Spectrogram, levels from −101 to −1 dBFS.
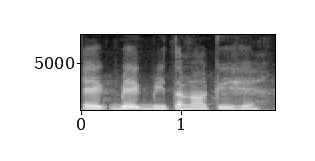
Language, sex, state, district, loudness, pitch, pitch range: Hindi, female, Arunachal Pradesh, Papum Pare, -15 LUFS, 220 Hz, 205-225 Hz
